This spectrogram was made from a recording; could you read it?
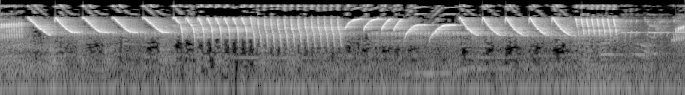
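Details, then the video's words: A canary sings its mating song, meant to trigger singing in other canaries: repeated down-slurred whistles, a dense rapid trill, then more looping sweeps in quick succession. "kenari kawin dahsyat banget untuk pancingan"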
